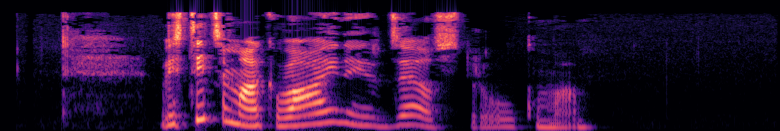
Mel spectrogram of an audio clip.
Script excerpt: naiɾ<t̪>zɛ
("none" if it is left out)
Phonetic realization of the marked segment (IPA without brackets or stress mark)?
d̪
